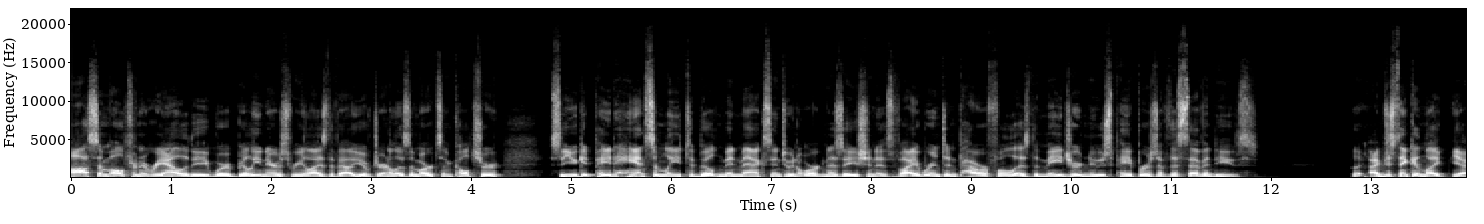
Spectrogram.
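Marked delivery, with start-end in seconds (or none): none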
